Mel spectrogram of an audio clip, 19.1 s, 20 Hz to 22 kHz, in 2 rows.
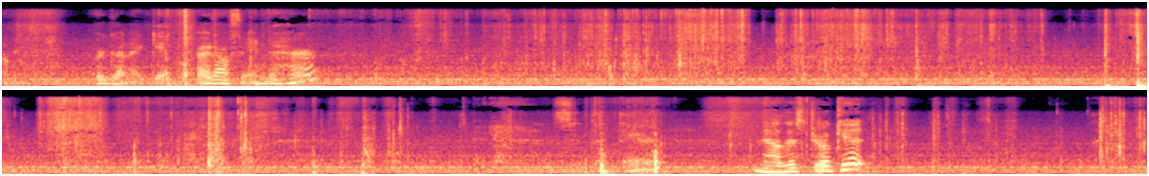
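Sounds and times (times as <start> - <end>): faint steady hum: 0.0 - 19.0
plastic bags crinkling: 3.5 - 12.0, 16.2 - 17.9, 18.6 - 19.0.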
